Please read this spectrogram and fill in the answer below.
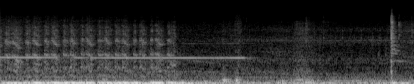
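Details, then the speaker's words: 1989 Dodge D250 that sat over 12 years, cranked: the starter churns at about four beats a second, it barely catches, then dies; fuel is not reaching the carburetor, and a fuel pump fault is suspected. "I think we got something else wrong. Not as easy as I hoped it was going to be. Just not getting fuel up to the carburetor."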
